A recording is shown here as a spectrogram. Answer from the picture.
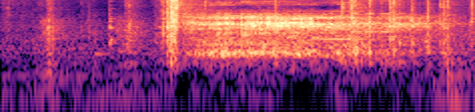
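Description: A click, then a loud hissing burst of about a second from the speaker of a DX Zero-One Driver toy transformation belt, a sound effect of its transformation sequence, fading near the end.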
